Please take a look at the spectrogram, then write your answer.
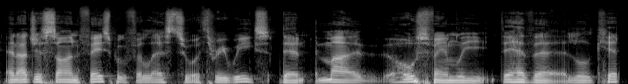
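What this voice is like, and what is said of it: American accent. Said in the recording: “I used to live in the States, which is why I have my American accent”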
